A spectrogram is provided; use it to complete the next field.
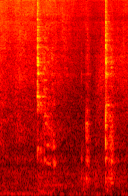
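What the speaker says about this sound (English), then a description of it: "But when you stir the noodle, use a corner." A spatula corner stirring Pad Thai noodles in a frying pan, giving two or three short scraping strokes over a soft background, close and fairly quiet.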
